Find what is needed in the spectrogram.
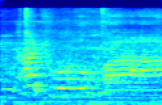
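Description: A young girl singing a children's tune, holding its notes in a high, clear child's voice.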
